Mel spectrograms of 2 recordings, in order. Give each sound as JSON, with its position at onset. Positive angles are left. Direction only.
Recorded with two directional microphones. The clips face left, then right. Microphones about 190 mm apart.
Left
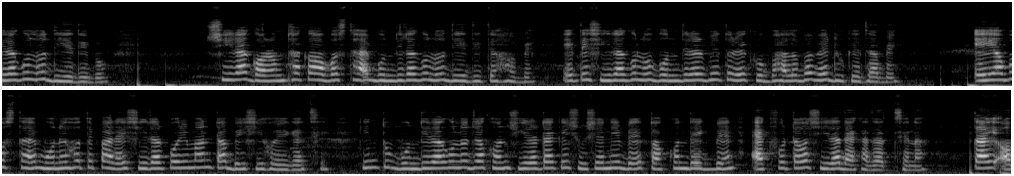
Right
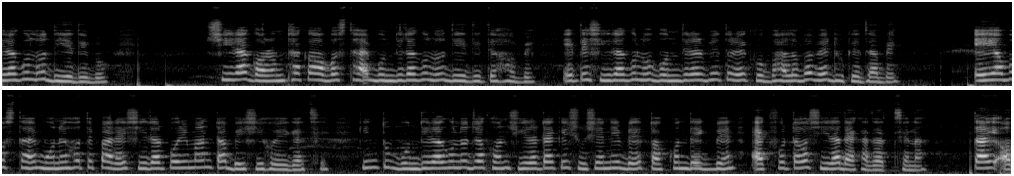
{"t": 0.0, "sound": "a woman's voice", "side_deg": -25}
{"t": 2.0, "sound": "a woman's voice", "side_deg": -20}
